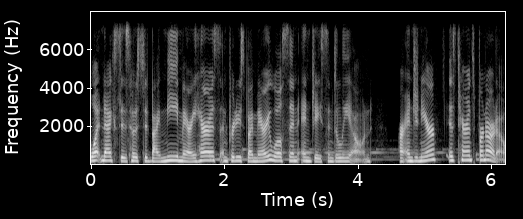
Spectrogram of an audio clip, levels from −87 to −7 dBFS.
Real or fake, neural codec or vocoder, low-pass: real; none; 7.2 kHz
